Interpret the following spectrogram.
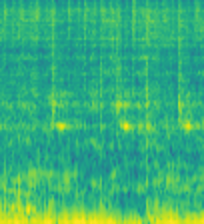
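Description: Drum and bass DJ set played loud over a festival sound system, with a repeating bass note and regular drum hits.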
